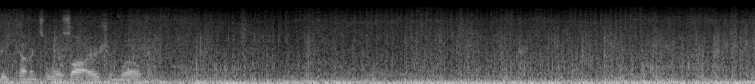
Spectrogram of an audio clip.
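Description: Laser weapons fire in quick bursts.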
